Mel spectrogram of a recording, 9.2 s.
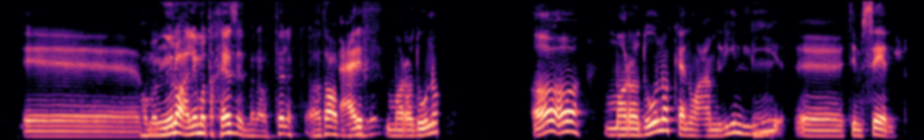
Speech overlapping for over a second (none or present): none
